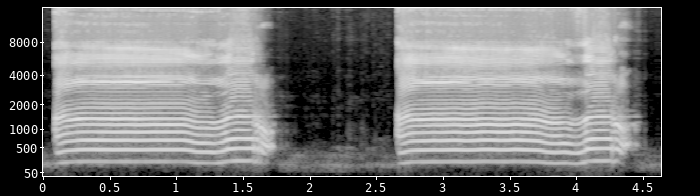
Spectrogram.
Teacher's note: نون ساکن پر آپ یہاں اخفا ادا کریں گے، رو کو پر کر کے پڑھنا ہے آپ نے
